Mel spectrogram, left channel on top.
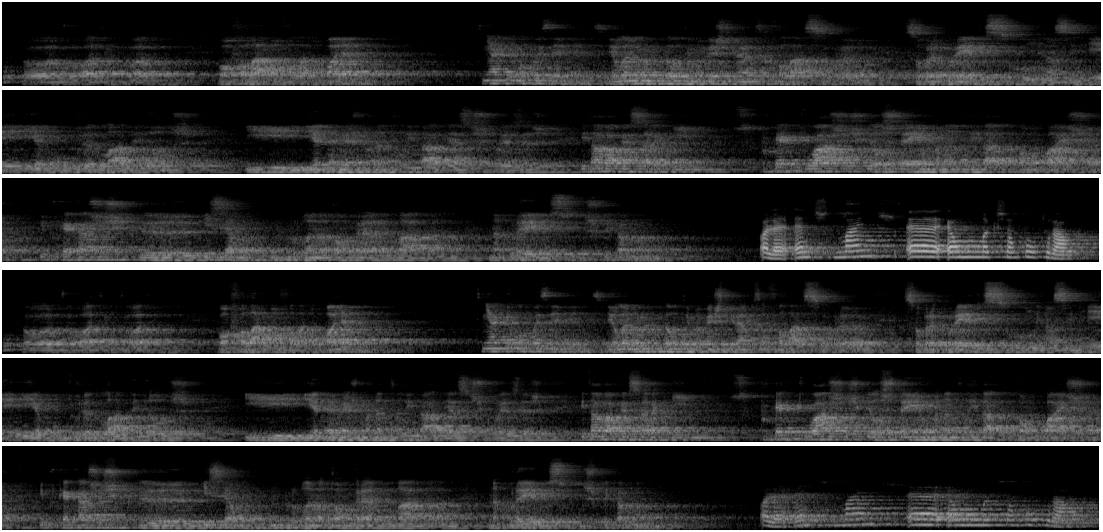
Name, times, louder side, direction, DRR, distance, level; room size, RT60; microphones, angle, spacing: voice 1, 0.2-1.6 2.2-3.6 4.8-28.5, right 1 dB, 65° right, -4 dB, 1.4 m, -36 dB
voice 2, 29.6-32.7, left 6 dB, 80° left, 10 dB, 0.3 m, -29 dB
6.4 x 5.7 x 3.8 m, 2.8 s
head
